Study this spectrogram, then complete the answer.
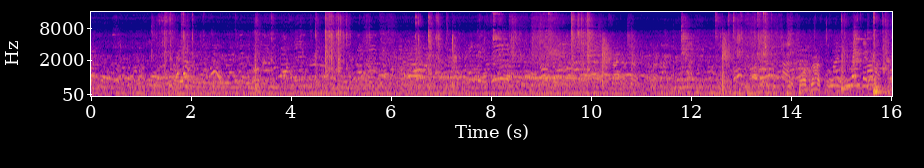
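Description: A crowd of men and women shouts and yells nearby, outdoors.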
